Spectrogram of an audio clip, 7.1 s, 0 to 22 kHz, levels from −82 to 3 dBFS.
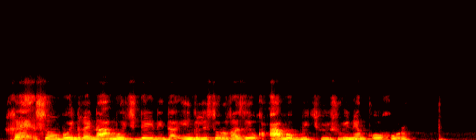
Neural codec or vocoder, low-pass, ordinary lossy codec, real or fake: none; 7.2 kHz; Opus, 24 kbps; real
